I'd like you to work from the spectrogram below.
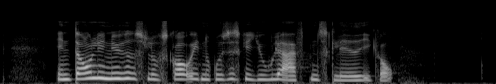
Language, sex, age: Danish, female, 28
